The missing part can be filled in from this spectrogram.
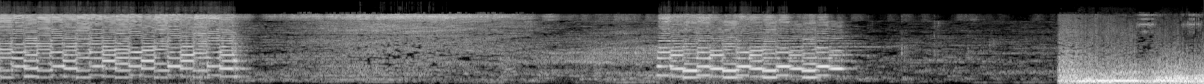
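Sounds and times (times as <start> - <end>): multi-tone bus horn melody: 0.0 - 2.6, 6.5 - 8.7
loud even noise: 10.6 - 12.0.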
